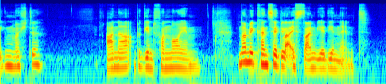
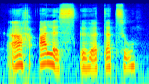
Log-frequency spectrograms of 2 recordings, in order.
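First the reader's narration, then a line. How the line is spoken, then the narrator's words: Slow speech. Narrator (German): sagt sie langsam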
